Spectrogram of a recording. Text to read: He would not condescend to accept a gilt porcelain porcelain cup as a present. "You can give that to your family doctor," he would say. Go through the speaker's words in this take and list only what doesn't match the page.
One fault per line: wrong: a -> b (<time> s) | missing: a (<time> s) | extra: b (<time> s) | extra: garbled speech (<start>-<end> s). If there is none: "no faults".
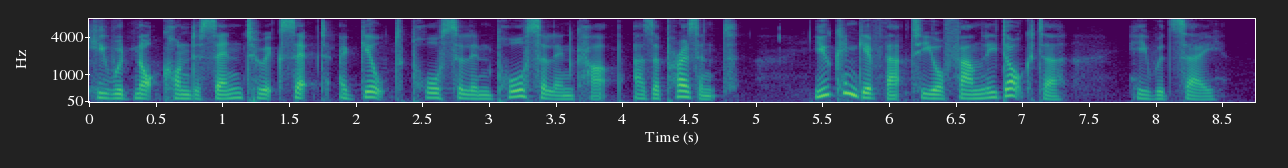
no faults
